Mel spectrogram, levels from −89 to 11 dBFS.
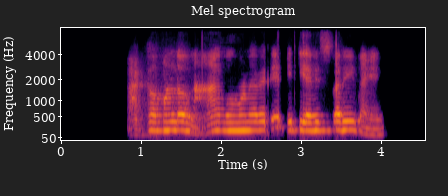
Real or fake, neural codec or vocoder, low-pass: fake; codec, 16 kHz, 1 kbps, X-Codec, HuBERT features, trained on balanced general audio; 7.2 kHz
